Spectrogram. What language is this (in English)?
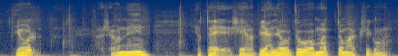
Finnish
